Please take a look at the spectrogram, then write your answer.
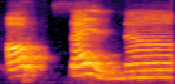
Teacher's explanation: Jangan bunyi lantun dekat huruf lam.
